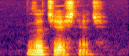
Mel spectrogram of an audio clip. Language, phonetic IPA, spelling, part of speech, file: Polish, [zaˈt͡ɕɛ̇ɕɲät͡ɕ], zacieśniać, verb, LL-Q809 (pol)-zacieśniać.wav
